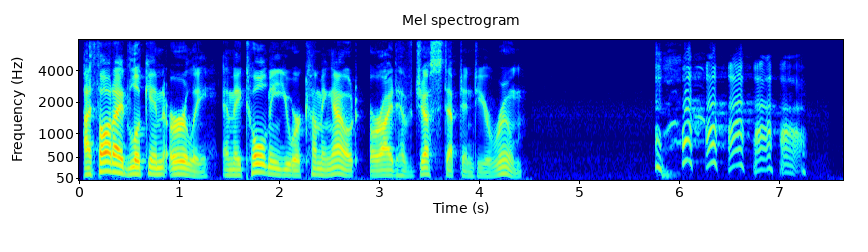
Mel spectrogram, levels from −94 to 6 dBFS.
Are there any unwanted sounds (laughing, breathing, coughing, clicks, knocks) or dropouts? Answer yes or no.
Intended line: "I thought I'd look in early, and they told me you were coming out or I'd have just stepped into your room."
yes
